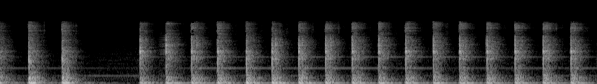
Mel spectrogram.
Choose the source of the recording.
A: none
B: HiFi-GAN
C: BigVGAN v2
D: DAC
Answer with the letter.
A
